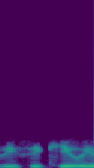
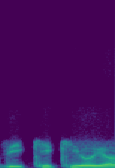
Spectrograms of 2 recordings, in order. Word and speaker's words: Z.C. Keeley: So it's ZC, like the letter C, and then Keeley. So just ZC Keeley.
